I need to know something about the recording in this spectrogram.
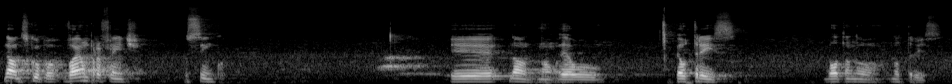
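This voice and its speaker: A man preaching a sermon in an animated way, acting out dialogue and directing the slides. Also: medium pitch, slow, pauses often, slight background noise. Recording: distant reverberant church hall.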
